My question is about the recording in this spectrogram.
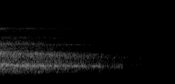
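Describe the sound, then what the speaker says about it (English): A single long, deep exhale during meditation, close and soft, fading out smoothly into silence. "if you breathe in deeply, close your eyes, exhale and relax"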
